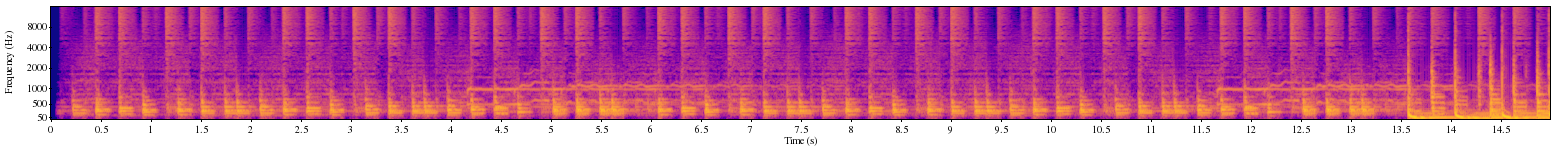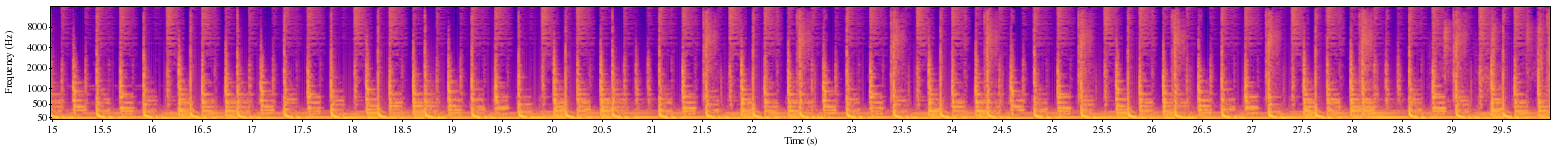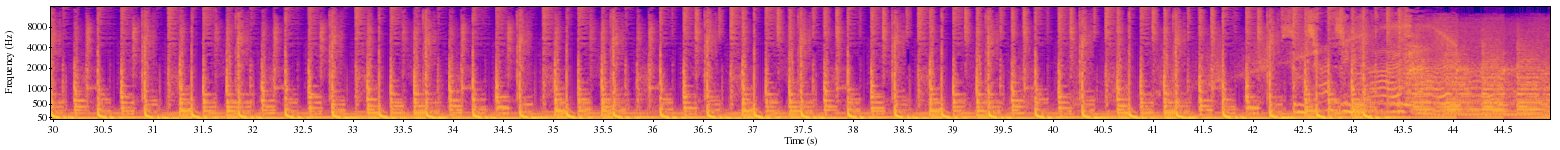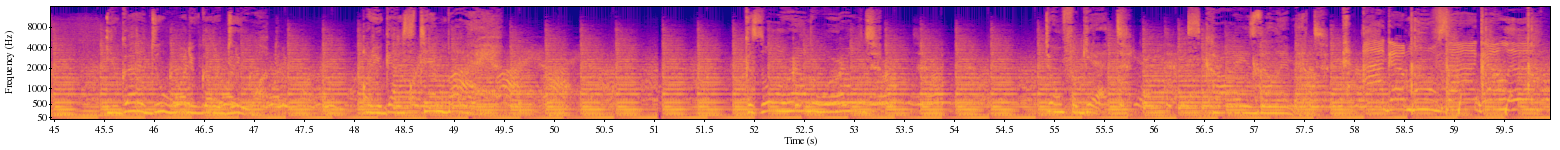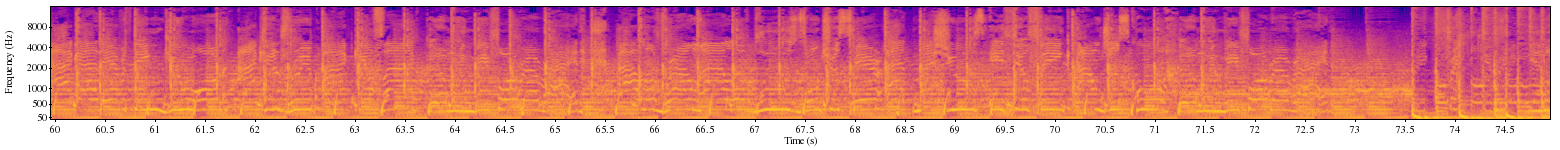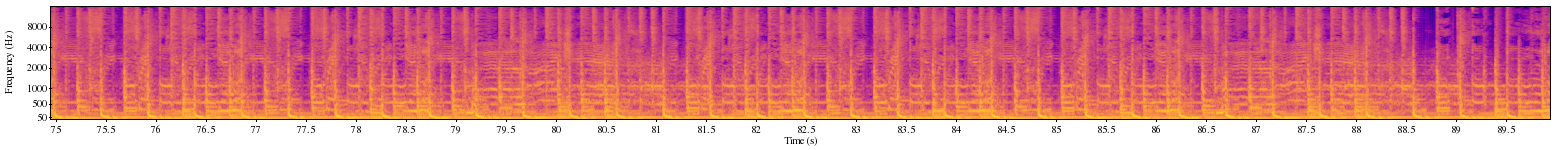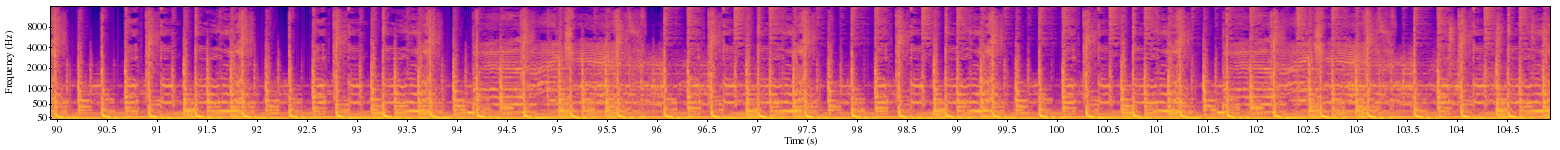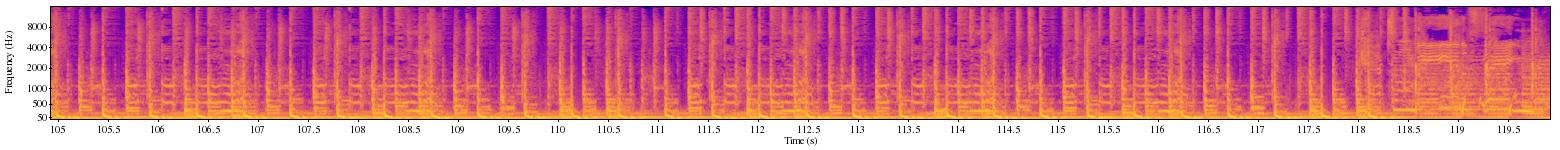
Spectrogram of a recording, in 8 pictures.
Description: Жанр:Dance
